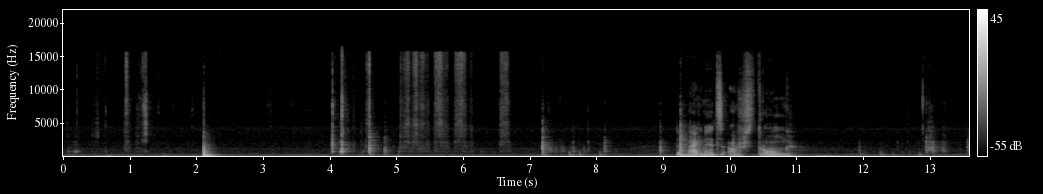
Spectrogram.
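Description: A small ring mount clicks and snaps as fingers flip it open and shut.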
